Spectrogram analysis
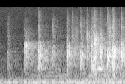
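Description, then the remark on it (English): A smattering of scattered pity applause, a few uneven claps that build slightly into brief, thin clapping over a low background hum, with no voices standing out. “And yes, and the pity applause here.”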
